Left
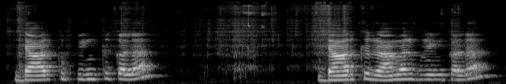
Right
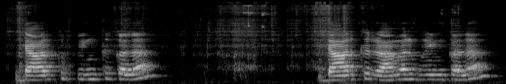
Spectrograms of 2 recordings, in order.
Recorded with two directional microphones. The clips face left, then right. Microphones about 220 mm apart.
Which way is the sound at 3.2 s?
55° left (ahead or behind).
